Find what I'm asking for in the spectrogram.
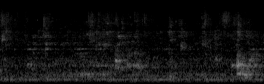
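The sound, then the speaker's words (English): Water is poured into a measuring cup while cooking rice, giving a faint, steady trickle with light splashing and a few small bubbly plips. No one speaks. “Oh, God, I don't know if I got exactly 1/3 cup of water. Actually, I should really measure this because this is exactly the way you mess up rice.”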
